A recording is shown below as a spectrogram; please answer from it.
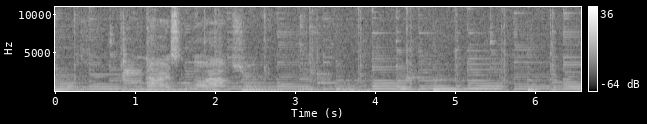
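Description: Acoustic guitar fingerpicked in an instrumental passage between sung verses, a continuous run of plucked notes and chord changes.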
